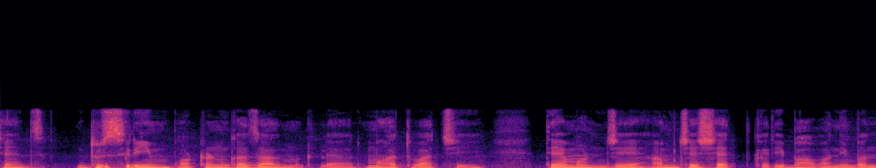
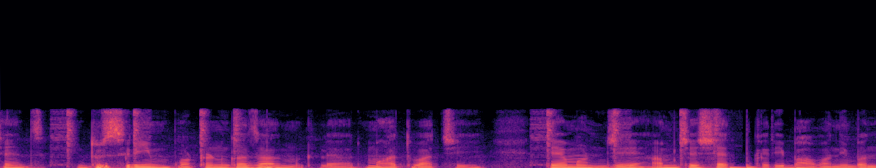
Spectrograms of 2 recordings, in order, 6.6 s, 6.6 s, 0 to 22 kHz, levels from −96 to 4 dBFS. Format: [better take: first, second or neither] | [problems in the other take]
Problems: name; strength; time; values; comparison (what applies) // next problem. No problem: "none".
first | background sound (Hi-hat); 10 dB below the speech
